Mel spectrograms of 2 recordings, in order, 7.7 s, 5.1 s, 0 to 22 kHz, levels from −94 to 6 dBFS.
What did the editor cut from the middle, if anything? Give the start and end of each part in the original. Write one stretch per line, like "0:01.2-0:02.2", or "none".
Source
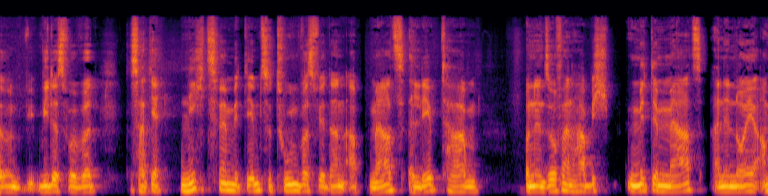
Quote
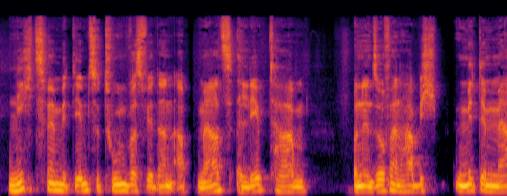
none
